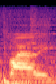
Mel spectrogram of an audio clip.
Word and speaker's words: violin: ไอลิน จะ มี ตัว v นะ vi vi Violin viol Violin แล้ว Ready Set Go Dress Woman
